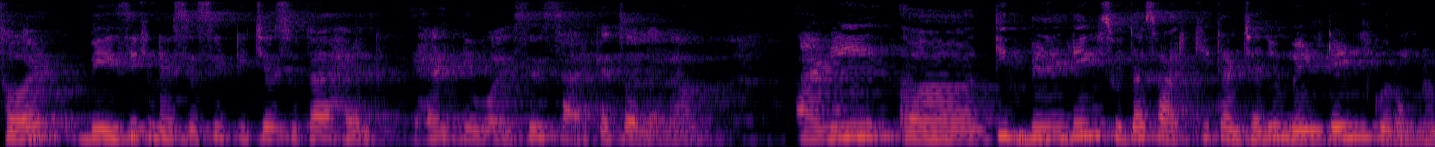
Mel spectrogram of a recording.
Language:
Konkani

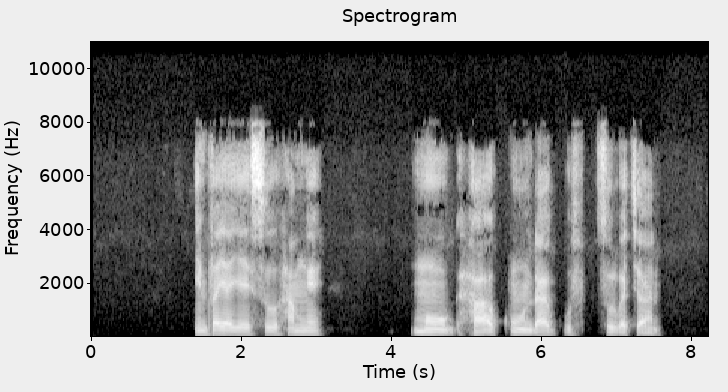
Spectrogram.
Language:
Kinyarwanda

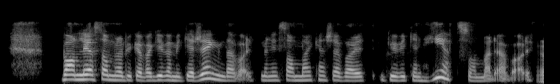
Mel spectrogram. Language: Swedish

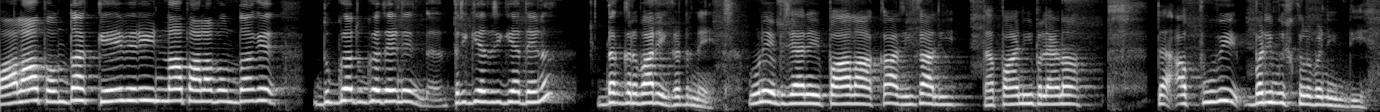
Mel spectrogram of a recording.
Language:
Dogri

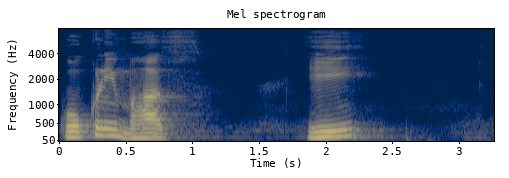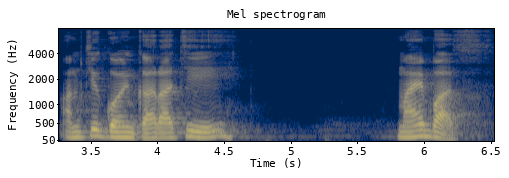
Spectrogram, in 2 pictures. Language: Konkani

